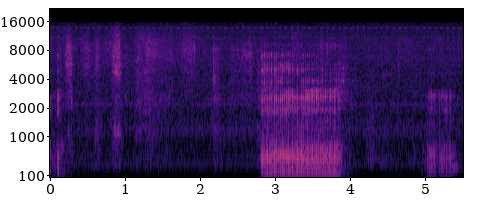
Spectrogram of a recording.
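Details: Labrador Retriever at play with a young Rottweiler, giving a loud, buzzy, harmonic growl of about one second, evenly pulsed, with faint rustling and panting-like breaths around it.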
